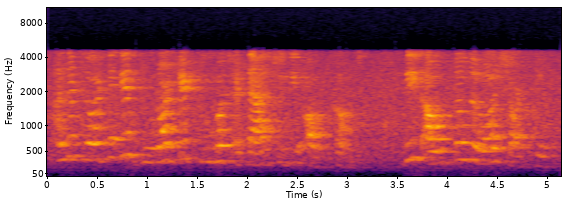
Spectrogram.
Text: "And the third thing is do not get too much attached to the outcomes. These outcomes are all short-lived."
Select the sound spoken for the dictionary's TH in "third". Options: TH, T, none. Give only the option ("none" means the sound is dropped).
T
